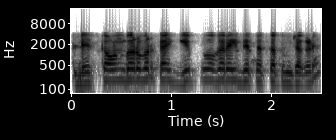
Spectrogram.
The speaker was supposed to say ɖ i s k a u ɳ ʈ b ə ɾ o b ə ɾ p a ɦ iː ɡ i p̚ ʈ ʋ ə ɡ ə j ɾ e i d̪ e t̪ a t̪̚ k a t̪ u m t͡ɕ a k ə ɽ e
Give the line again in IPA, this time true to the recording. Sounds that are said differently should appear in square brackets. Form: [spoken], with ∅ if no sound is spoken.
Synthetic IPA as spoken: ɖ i s k a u ɳ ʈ b ə ɾ o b ə ɾ [k] a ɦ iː ɡ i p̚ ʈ ʋ ə ɡ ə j ɾ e i d̪ e t̪ a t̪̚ k a t̪ u m t͡ɕ a k ə ɽ e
